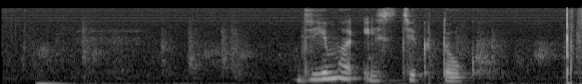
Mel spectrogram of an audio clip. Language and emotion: Russian, neutral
